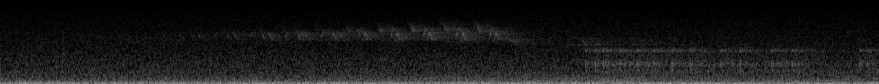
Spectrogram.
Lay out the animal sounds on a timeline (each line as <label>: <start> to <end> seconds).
Ovenbird (Seiurus aurocapilla): 1.7 to 5.4 seconds
Yellow-bellied Sapsucker (Sphyrapicus varius): 5.8 to 8.3 seconds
